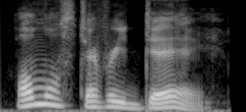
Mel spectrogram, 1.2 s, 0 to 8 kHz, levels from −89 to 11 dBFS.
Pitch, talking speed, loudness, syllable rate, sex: 140 Hz, 145 wpm, -15 LUFS, 6.2 syllables/s, male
